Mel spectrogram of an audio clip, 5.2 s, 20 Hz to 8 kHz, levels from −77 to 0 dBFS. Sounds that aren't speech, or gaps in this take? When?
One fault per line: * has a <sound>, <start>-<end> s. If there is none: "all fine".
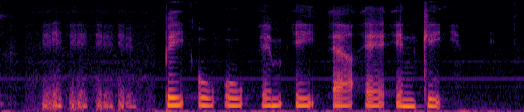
* has a laugh, 0.4-1.4 s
